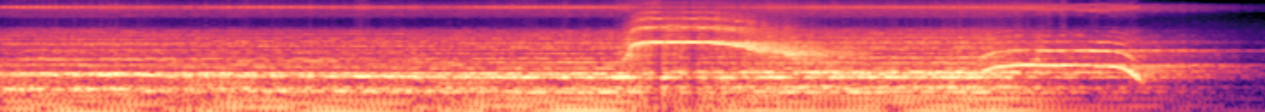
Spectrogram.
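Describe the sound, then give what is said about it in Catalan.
A young woman screams, two long high cries, the first louder and bending downward, the second shorter, over a steady continuous background. “L'Àlex va anar a comprar-me menjar, però quan va baixar va veure una noia jove que estava cridant”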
